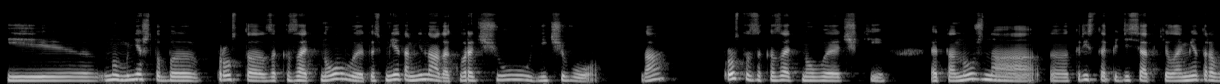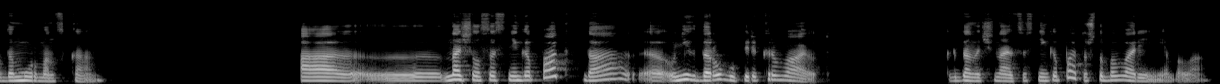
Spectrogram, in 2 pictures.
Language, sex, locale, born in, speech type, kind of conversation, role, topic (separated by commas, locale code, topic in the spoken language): Russian, female, ru-RU, Ukraine, conversation, unstructured, none, Какой образ жизни более устойчивый: городской или сельский?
